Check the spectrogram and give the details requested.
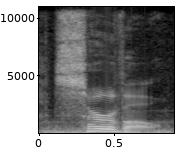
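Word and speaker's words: Sirvaux: it's not Servo anymore it's Servo it sounds the same only it's spelled s i r v a u x Servo we'll just grab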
